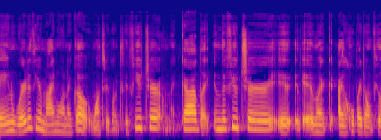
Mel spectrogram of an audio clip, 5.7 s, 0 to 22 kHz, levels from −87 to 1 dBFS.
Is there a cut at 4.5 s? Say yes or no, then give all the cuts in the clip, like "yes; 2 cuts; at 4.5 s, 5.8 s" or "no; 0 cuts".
yes; 2 cuts; at 3.1 s, 4.5 s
